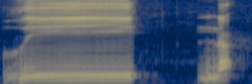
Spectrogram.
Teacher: جی next دیکھتے ہیں جی، ہم نے اس کو پڑھنا ہے، اس میں لام مشدد ہے، پہلا بھی اور پھر دوسرا بھی لام مشدد ہے، ٹھیک ہے جی، ان دونوں کو ہم نے پڑھنا ہے، ال لل ل زی، یہاں پہ یا مدہ ہے، یا ساکن، اس سے پہلے زیر ہے، زی 1 الف کے برابر لمبا کر کے زال کو پڑھیں گے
